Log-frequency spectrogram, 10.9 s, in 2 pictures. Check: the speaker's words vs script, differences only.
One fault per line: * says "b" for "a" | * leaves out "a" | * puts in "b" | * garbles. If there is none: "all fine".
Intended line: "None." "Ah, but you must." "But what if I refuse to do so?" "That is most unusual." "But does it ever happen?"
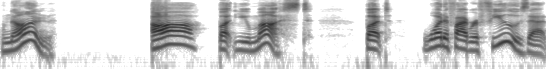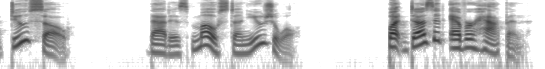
* says "at" for "to"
